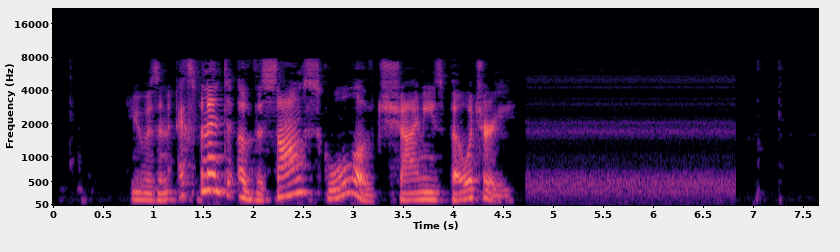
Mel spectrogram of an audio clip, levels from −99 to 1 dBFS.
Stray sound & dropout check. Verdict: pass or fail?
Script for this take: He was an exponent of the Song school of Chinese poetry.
pass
